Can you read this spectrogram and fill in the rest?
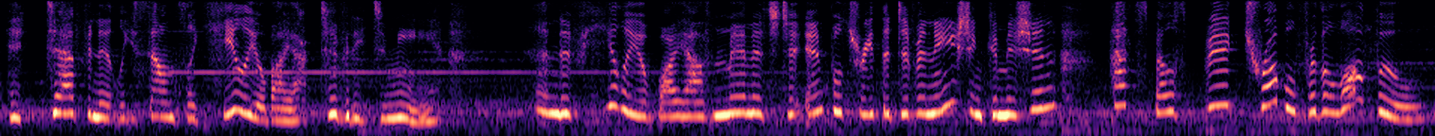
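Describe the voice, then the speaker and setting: A woman's voice: very high voice, expressive, a little fast. A woman playing a timid but dutiful young fox girl in a video game, hesitant and polite. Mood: nervous, concerned. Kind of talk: video game cutscene voice acting. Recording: game music under the voice.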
